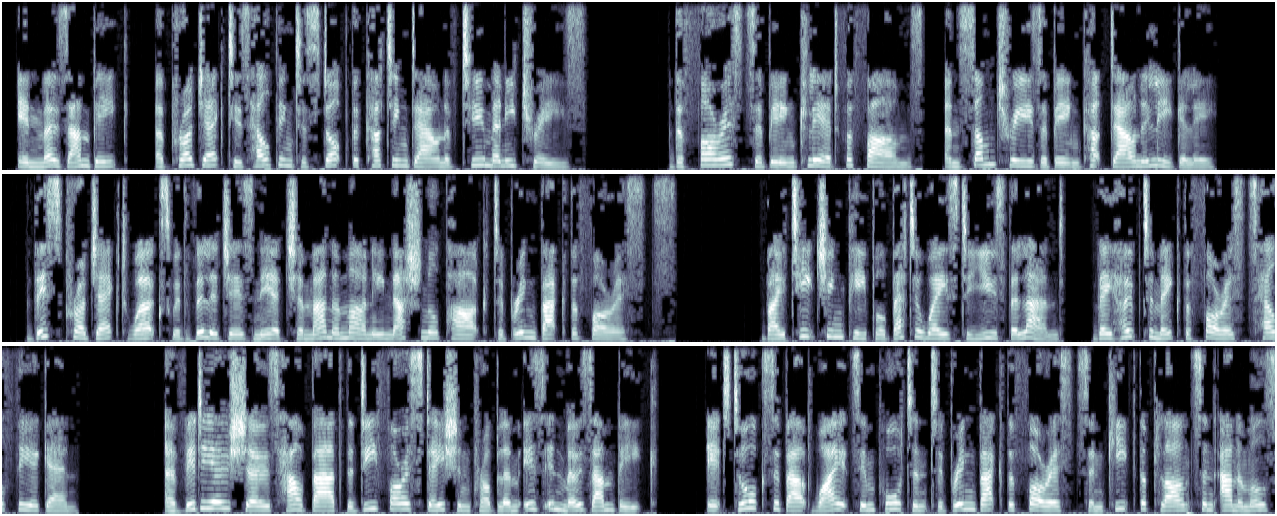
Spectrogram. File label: English SLOW Reading; Helping Mozambiques Forests Bringing Back the Trees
